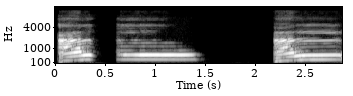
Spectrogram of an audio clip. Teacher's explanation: paling Akir kita lihat di paling bawah namanya inhir di mana setelah hurufnya keluar dari ujung lidah suaranya keluar menurun ke permukaan lidah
